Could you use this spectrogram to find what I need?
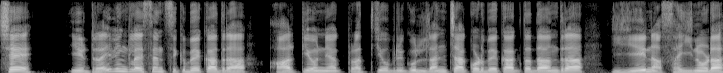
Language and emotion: Kannada, disgusted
